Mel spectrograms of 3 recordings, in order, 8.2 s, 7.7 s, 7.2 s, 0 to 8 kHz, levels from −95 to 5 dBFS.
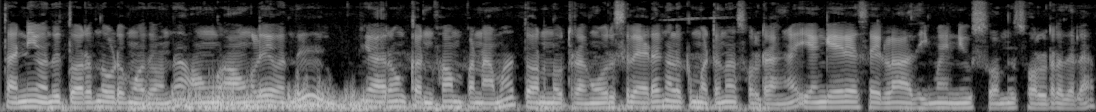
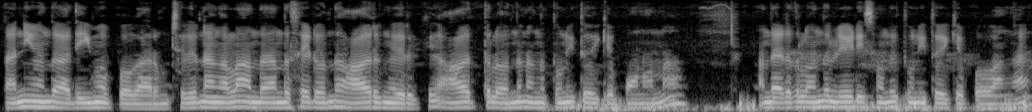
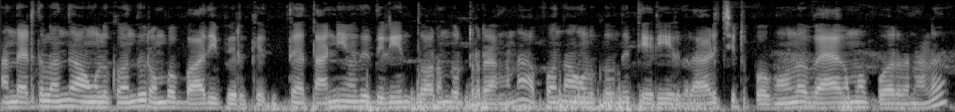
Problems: background sounds at intervals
